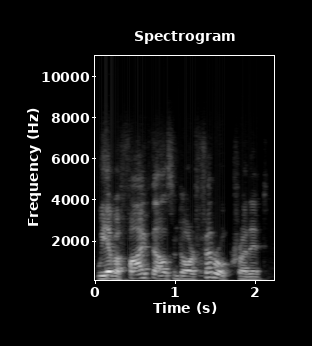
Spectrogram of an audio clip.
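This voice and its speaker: A man with a fairly high voice hosts a casual discussion show. He talks in an explanatory, conversational way. The sound is a little dull, like call audio. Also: fast talker. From Canada. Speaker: show host.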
